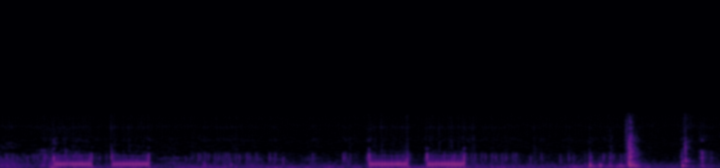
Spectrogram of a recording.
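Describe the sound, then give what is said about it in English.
A telephone ringing tone heard down the line while calling a flat, in two paired bursts with a pause between, followed by a few clicks and clunks as the receiver is picked up at the far end. “Who are you ringing? My flat.”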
